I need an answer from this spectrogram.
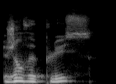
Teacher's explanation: Mais dans J'en veux plus, le S se prononce pour insister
